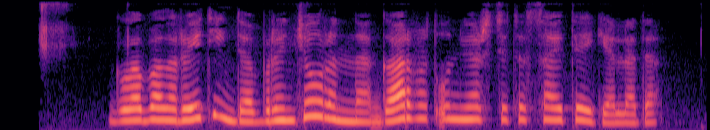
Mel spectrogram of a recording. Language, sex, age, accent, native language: Uzbek, female, under 19, Surxondaryo, Uzbek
